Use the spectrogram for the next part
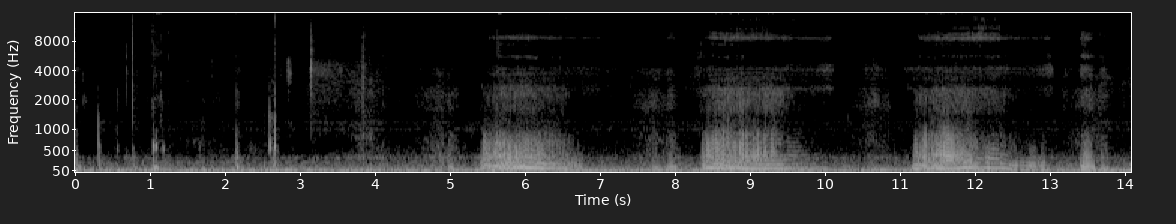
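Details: Toddler snoring in sleep: three low, rattling snores about every three seconds, roughly 20 breaths a minute, over faint room noise.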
